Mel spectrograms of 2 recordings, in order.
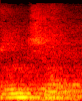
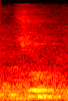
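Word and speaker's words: Yinxu: La ciudad de Jinshu. ¿Cómo se escribe?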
